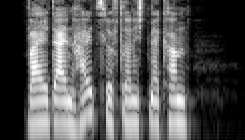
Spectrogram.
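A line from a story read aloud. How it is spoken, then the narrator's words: Calm. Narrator (German): sagte Edward ruhig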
